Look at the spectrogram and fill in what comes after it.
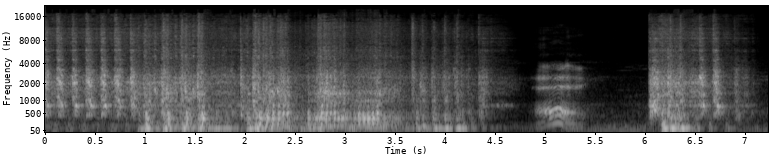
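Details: Kawasaki KZ400 first start in over 30 years, new B8 plugs, 10W-40 oil, about three seconds of starting fluid per carb with butterflies open: starter cranks, rough quick pulses, dies, fires again; engine starts and runs.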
